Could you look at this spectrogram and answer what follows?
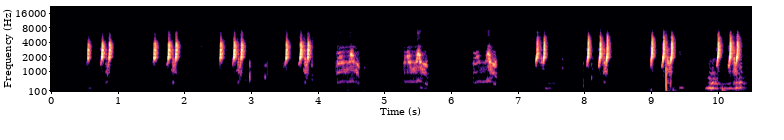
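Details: Repeated quail phrases of sharp high triple notes about once a second, broken midway by three rougher, buzzier notes, with a faint low rumble at the very end.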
